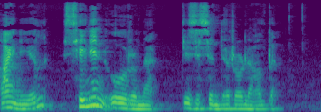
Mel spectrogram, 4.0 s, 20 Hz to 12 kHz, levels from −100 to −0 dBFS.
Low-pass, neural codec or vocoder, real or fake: 10.8 kHz; none; real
